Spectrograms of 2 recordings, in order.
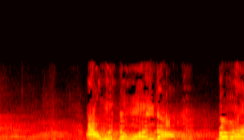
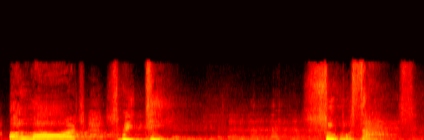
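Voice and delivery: slow teasing; 4 dB quieter, much slower than usual. Retold or imitated. Teasing the doctor before test.

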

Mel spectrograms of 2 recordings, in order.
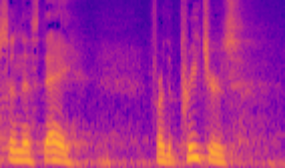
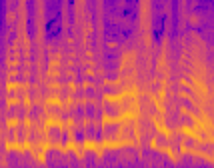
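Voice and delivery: preaching at full force; 4 dB louder than usual. Acted.

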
